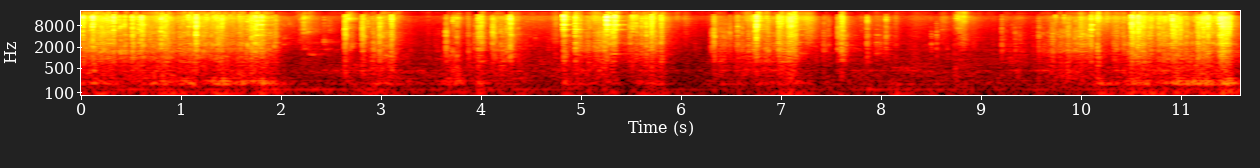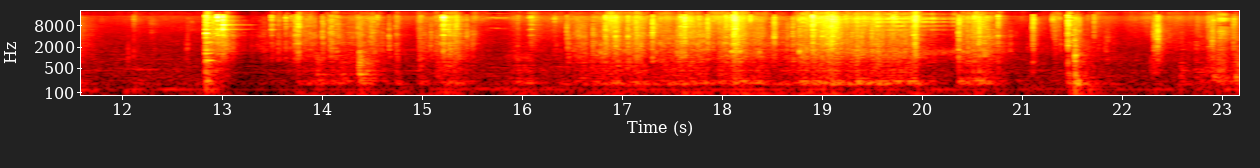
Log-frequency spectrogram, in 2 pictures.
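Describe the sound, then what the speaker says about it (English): Manual hand mixer whipping a paste in a bowl, an uneven run of rapid clattering and whirring churns with short pauses, close up and with no voices. "So I have to use my manual mixer and mix this all up."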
